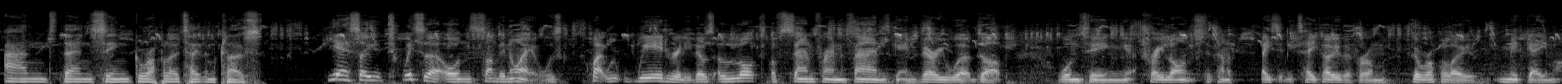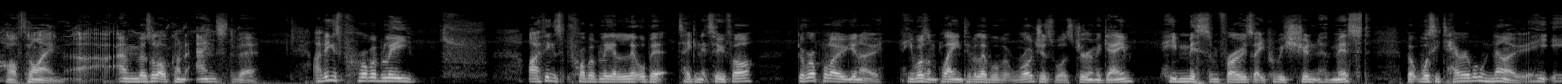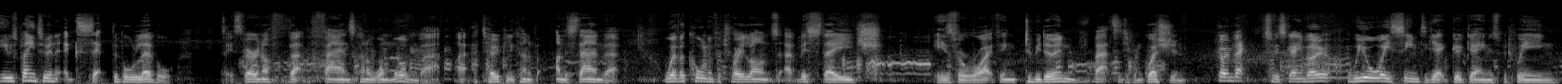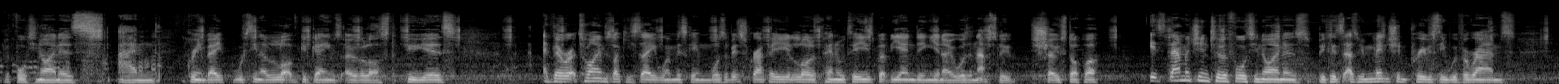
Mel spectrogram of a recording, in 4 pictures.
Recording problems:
garbled, watery; slightly; nothing above 11.5 kHz
animal sounds; noticeable; throughout; 15 dB below the speech

